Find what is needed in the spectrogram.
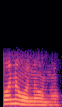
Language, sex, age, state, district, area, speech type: Marathi, female, 30-45, Maharashtra, Buldhana, rural, conversation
